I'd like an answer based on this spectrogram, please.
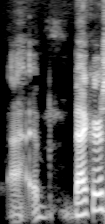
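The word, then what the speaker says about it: Bueckers: think uh Paige Beckers Beckers I think is how you say her last name yeah uh you know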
